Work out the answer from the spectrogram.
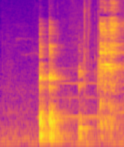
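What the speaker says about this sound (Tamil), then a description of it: "இப்போது நான் வேறு பாத்திரத்துக்கு மாற்றிக்கிறேன்" Steel utensils clink against a pot as paruppu kadaiyal (mashed dal) is moved into another vessel: four or five quick, bright metallic knocks and scrapes, fairly close and quiet, with no voices.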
